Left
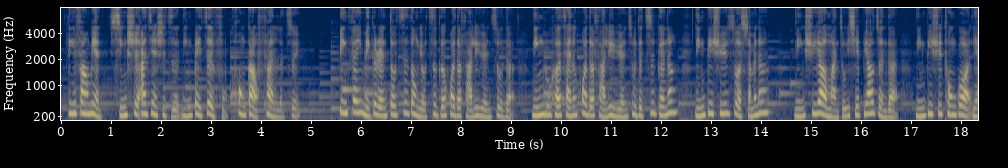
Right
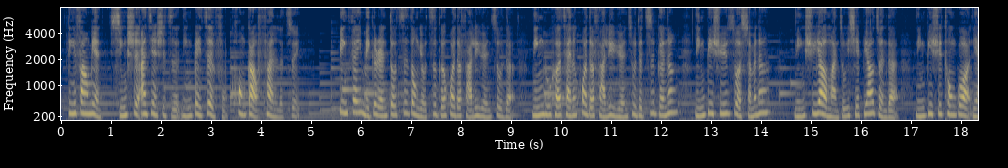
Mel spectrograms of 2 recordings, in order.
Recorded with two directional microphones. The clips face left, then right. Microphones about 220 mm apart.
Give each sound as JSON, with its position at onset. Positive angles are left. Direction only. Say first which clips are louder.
{"t": 0.1, "sound": "a woman's voice", "louder": "left 4 dB", "side_deg": 40}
